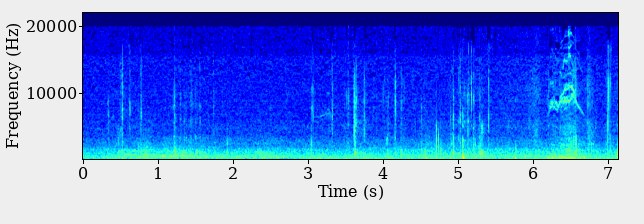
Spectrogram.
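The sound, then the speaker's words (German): Soft, irregular clicking of keys on a computer keyboard as someone types a command to start JRuby via RVM, quick taps in uneven bursts over a steady low hiss, fairly quiet, with no voices. “Was habe ich jetzt falsch getippt?”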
